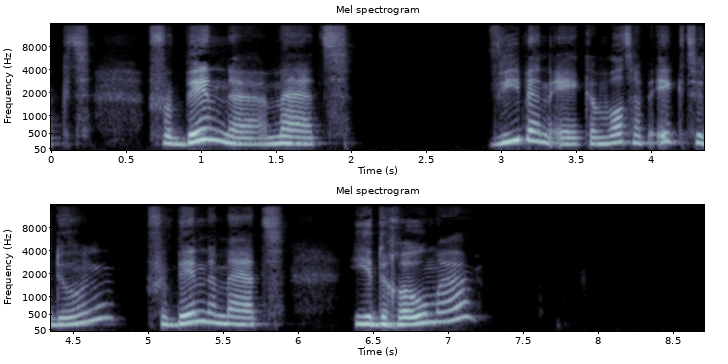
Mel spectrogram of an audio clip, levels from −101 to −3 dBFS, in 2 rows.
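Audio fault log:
No faults can be heard anywhere in this speech recording. There is nothing to log.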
